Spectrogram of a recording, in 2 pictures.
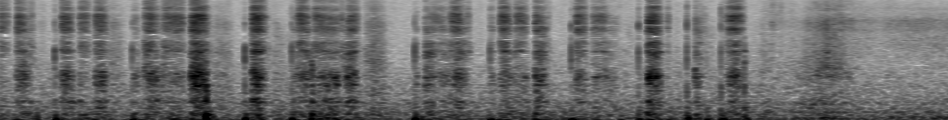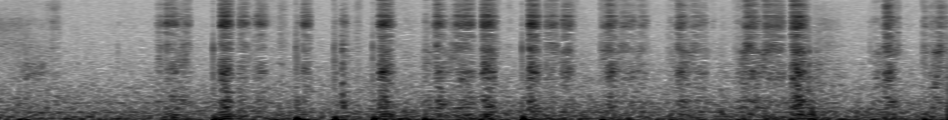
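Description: A graphite pencil scratches across a thin lined paper notepad lying flat on a desk in continuous writing. Quick, bright, papery strokes come in dense bursts, easing into a softer, quieter stretch midway before the brisk scratching resumes.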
